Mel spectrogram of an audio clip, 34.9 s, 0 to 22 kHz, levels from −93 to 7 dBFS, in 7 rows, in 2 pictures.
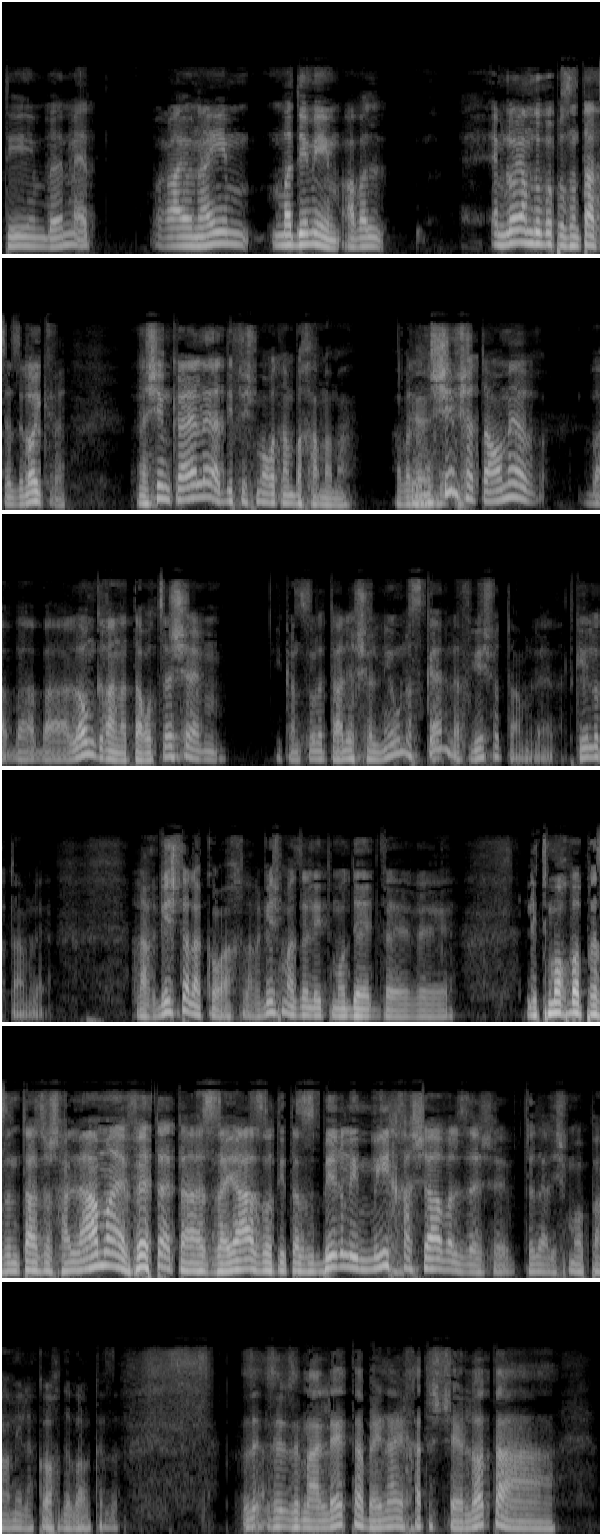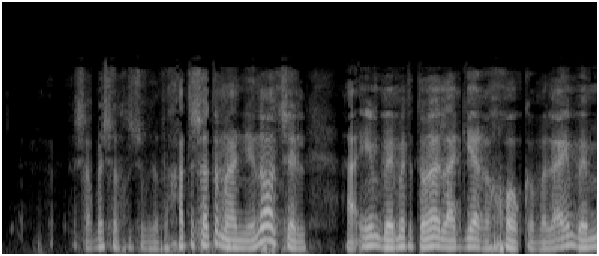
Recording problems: garbled, watery; badly; nothing above 7.5 kHz
abrupt cut into speech; at the end

